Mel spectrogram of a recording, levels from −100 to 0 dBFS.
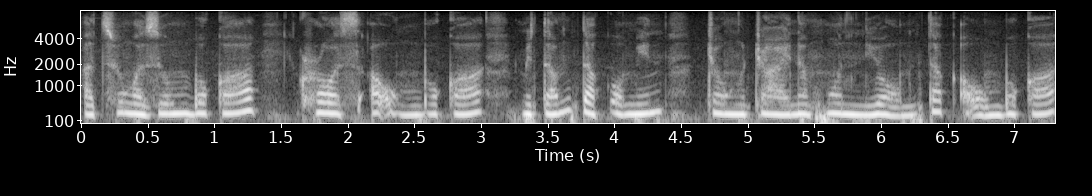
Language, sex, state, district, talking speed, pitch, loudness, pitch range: Mizo, female, Mizoram, Aizawl, 195 wpm, 220 Hz, -14 LUFS, 210-230 Hz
